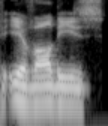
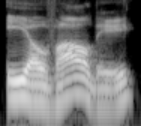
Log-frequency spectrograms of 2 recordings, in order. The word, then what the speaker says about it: Eovaldi: I watched the highlights of Eovaldi's major league debut with Vin Scully calling it.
